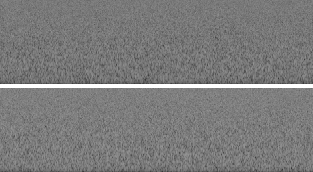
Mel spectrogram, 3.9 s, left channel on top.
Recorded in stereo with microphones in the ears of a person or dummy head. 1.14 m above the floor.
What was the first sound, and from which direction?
Only background noise.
